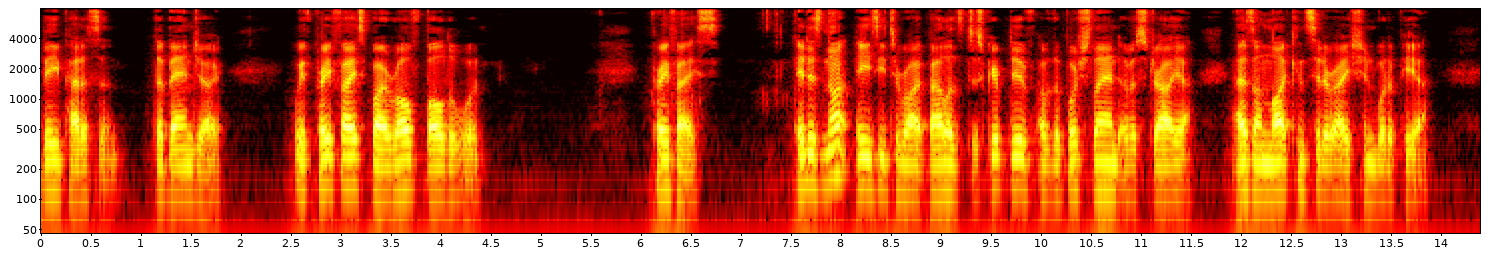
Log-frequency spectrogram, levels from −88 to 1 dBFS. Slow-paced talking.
Yes: slow, 125 wpm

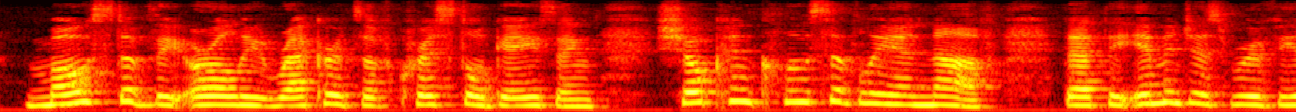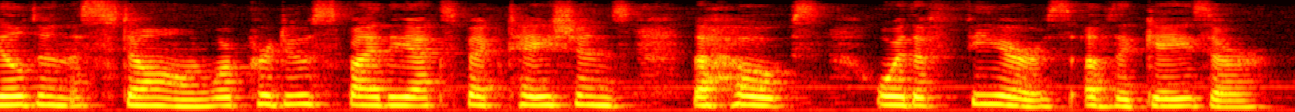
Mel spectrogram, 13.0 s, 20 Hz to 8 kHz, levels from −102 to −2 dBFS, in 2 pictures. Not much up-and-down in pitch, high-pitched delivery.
Yes: narrow, 2.3 semitones; high, 220 Hz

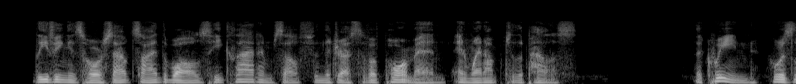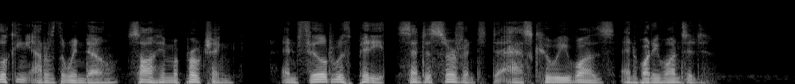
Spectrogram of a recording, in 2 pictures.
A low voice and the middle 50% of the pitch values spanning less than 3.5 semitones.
Yes: very low, 95 Hz; average, 3.0 semitones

